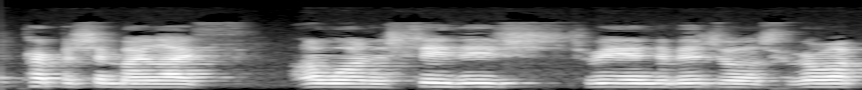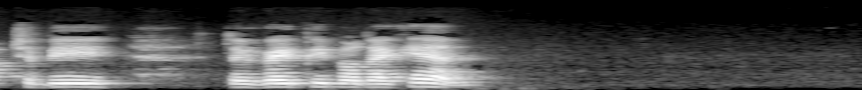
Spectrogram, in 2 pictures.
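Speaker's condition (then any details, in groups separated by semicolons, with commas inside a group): Head and neck cancer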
